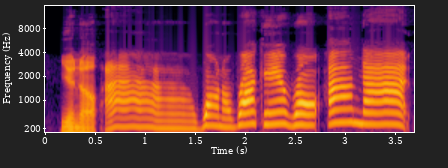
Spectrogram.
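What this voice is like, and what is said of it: Silly squawky rock singing voice. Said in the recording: “What was that voice? ... sounded like if the Flintstone Birds started a Kid Rock cover band.”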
